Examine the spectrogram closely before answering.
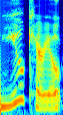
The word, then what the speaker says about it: eukaryote: rhymes with no and you in eukaryote rhymes with do prokaryotic cells have no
